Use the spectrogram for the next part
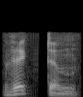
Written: victim

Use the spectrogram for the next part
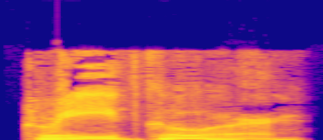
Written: crevecoeur

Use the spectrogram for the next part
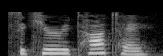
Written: Securitate

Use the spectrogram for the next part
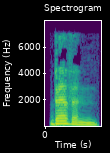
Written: Bevan

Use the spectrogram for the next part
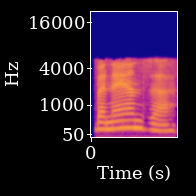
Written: bonanza

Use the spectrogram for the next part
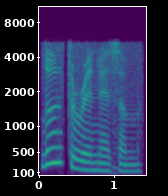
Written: Lutheranism

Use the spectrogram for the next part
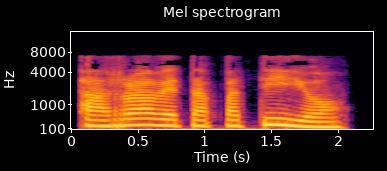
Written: jarabe tapatio

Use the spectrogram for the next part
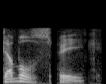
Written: doublespeak

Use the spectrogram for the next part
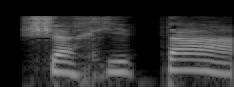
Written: shechitah

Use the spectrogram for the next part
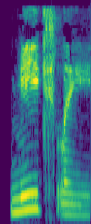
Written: meetly

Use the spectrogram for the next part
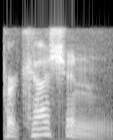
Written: percussion

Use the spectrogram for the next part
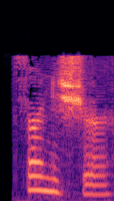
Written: furnisher

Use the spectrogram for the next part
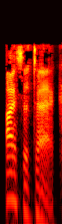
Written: isotach

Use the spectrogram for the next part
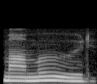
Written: Mahmud II

